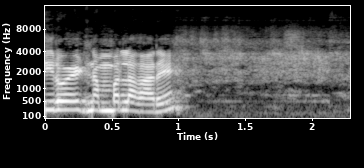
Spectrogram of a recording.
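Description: A man speaking Hindi for about a second, then a faint, even background noise with no clear event.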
